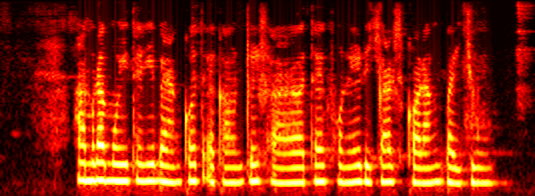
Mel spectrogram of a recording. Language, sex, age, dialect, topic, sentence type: Bengali, female, 18-24, Rajbangshi, banking, statement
